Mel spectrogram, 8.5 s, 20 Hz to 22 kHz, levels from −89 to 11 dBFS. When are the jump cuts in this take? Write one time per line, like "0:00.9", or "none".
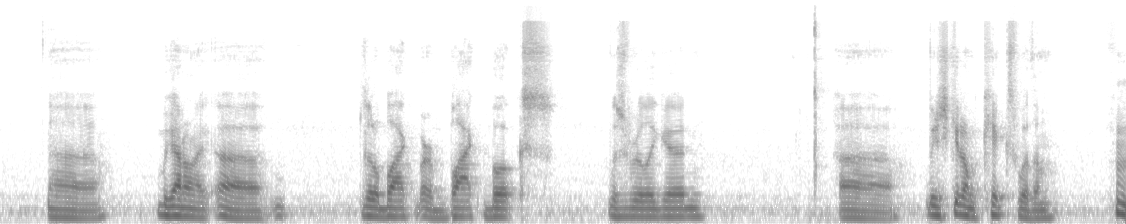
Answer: none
